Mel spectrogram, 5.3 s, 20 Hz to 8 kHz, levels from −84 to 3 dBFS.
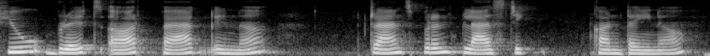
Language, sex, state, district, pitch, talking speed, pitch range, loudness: English, female, Telangana, Hyderabad, 210 Hz, 100 wpm, 190-235 Hz, -15 LUFS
